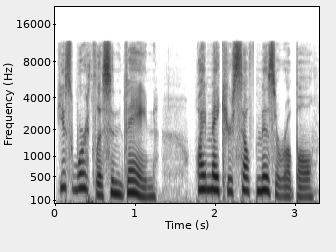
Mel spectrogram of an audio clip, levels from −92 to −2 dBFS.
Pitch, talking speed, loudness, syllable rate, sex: 205 Hz, 165 wpm, -18 LUFS, 5.2 syllables/s, female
